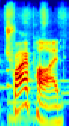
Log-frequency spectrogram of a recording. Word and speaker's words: tripod: Learn that the word for tripod is pronounced try plus pod and not tree plus pod.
